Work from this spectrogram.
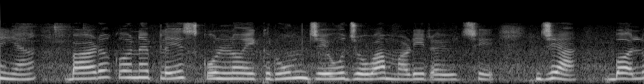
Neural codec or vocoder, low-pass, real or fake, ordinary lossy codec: none; 7.2 kHz; real; none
